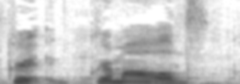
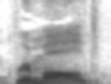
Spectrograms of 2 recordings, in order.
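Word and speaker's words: Grimmauld: oh, it's Grimald. Grimald, that's how you say it in American, Grim Old Place. And somebody, British, came up to us. I think it was Jamie, who said, no, it's Grimold. Get it, Grimold.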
